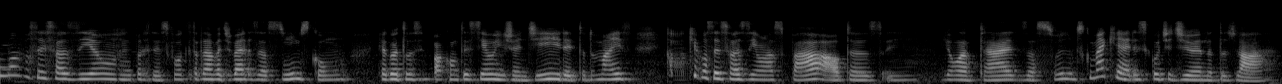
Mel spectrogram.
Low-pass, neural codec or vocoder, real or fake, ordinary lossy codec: none; codec, 16 kHz, about 1 kbps, DyCAST, with the encoder's durations; fake; none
